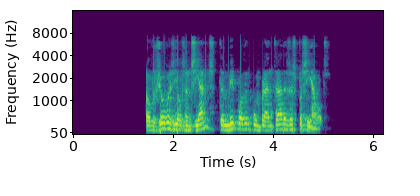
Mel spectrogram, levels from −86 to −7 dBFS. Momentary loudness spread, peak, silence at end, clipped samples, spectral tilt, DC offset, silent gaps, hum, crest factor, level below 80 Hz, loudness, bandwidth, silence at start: 5 LU; -4 dBFS; 1.15 s; under 0.1%; -6.5 dB/octave; under 0.1%; none; none; 16 dB; -48 dBFS; -18 LUFS; 7.6 kHz; 1.45 s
